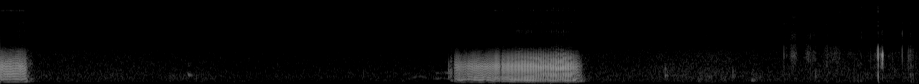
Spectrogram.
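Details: A buzzing, rattling snore with quiet breathing between snores from a sleeping Chug (chihuahua-pug mix) dog: loud snoring.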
